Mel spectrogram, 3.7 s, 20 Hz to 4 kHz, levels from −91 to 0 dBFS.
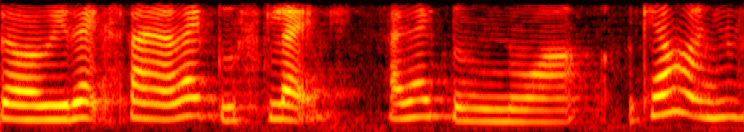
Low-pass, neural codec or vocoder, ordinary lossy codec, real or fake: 3.6 kHz; codec, 16 kHz, 4 kbps, FunCodec, trained on LibriTTS, 50 frames a second; none; fake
